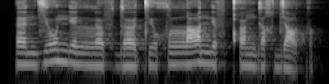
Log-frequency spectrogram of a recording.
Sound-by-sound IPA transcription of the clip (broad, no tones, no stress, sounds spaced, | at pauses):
ɛ nʲ zʲ o nʲ e lː œ f d œ tʲ o x lː ɑ nʲ ɛ f qʼ ʉ ŋ ɡ ɛ χ dʲ ɑ k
